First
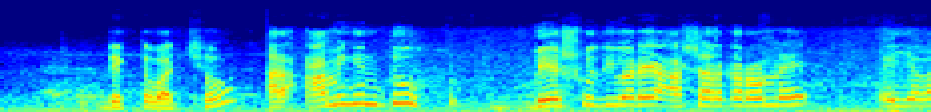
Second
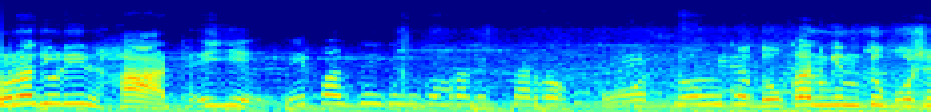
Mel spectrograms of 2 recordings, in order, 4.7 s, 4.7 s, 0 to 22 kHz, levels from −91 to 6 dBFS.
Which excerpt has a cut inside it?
first; 1 cut; at 1.2 s

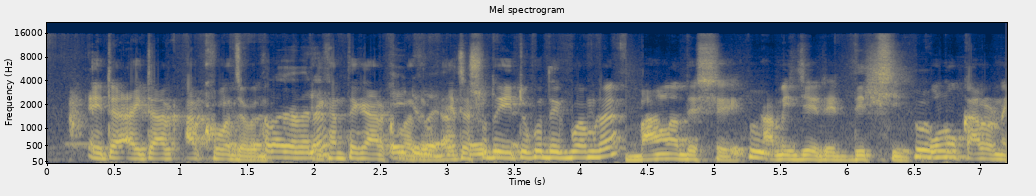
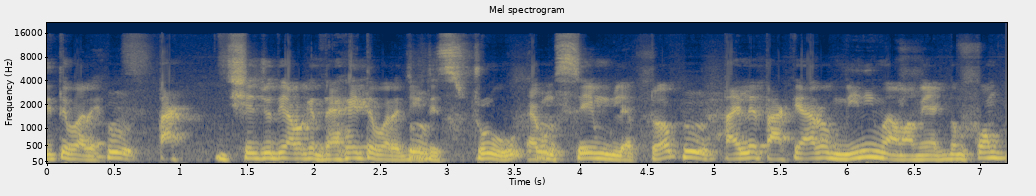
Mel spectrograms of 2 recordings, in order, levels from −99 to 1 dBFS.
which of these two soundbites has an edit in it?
first; 1 cut; at 4.3 s

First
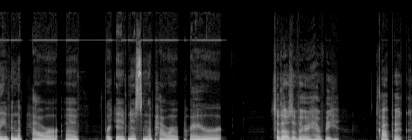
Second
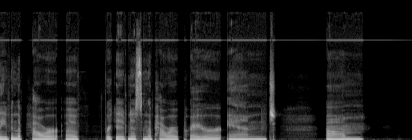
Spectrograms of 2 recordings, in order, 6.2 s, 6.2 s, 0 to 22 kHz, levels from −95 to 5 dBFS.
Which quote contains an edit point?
first; 1 cut; at 3.4 s

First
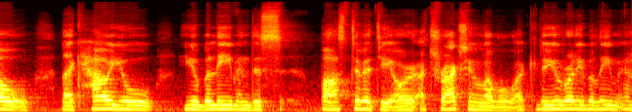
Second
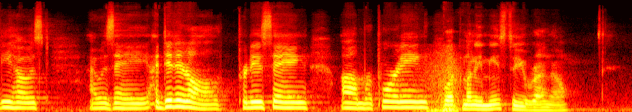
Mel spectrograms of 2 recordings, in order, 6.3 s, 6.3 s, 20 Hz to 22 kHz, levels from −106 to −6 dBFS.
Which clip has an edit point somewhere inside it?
second; 1 cut; at 4.4 s

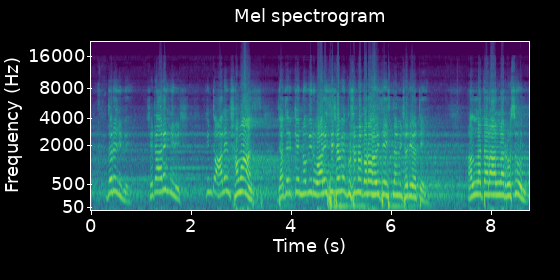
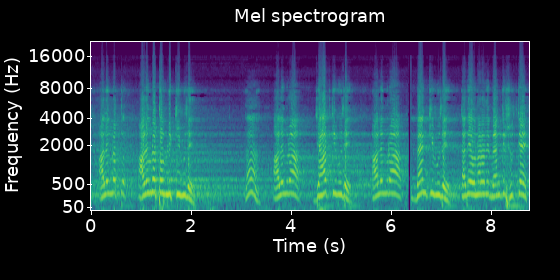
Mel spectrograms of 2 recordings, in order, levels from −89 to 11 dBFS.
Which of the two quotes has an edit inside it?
second; 1 cut; at 6.6 s

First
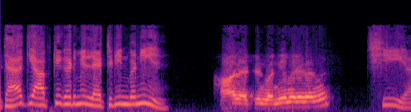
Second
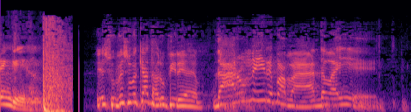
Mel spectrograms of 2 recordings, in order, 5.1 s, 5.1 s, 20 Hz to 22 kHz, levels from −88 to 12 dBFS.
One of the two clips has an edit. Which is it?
second; 1 cut; at 1.0 s

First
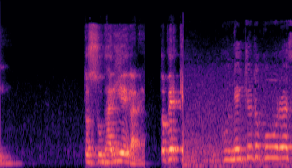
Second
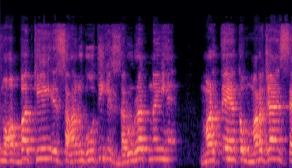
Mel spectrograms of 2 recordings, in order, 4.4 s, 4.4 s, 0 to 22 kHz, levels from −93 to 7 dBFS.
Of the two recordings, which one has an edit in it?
first; 1 cut; at 2.9 s

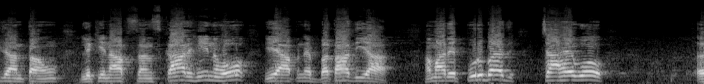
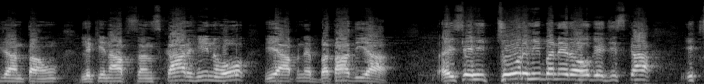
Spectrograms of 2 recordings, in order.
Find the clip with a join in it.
second; 1 cut; at 4.1 s

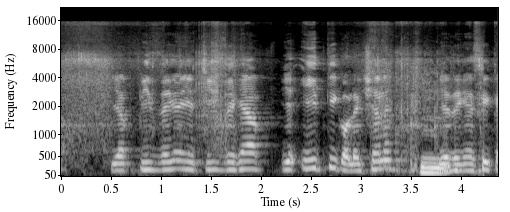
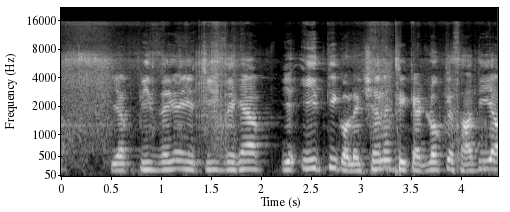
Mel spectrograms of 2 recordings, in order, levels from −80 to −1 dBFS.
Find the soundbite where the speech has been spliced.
second; 1 cut; at 3.3 s

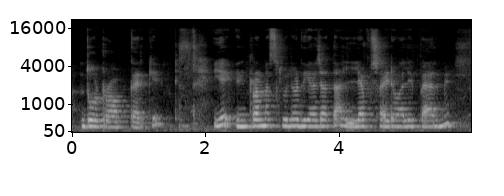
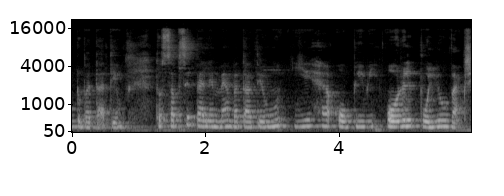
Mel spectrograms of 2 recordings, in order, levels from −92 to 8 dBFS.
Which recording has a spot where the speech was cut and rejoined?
first; 1 cut; at 1.7 s

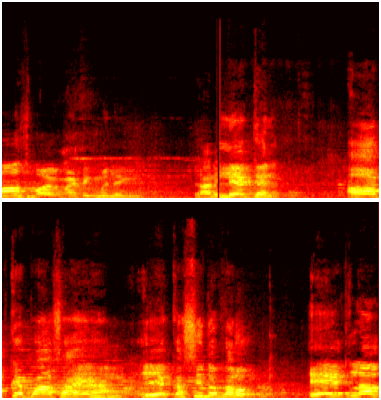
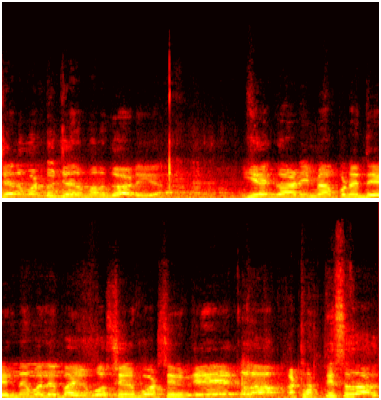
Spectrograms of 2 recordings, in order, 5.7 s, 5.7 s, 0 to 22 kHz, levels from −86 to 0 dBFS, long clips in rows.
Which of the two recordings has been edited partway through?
first; 1 cut; at 1.6 s

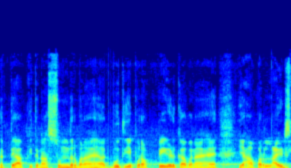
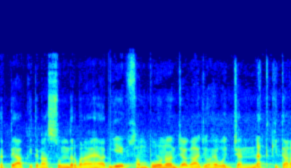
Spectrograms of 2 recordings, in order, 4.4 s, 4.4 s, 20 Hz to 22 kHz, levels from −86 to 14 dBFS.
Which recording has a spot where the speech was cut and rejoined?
second; 1 cut; at 1.6 s

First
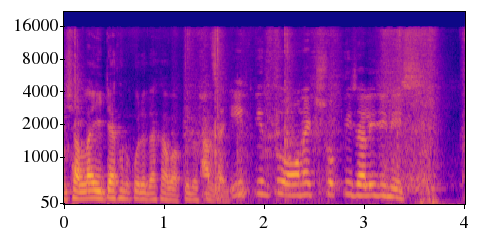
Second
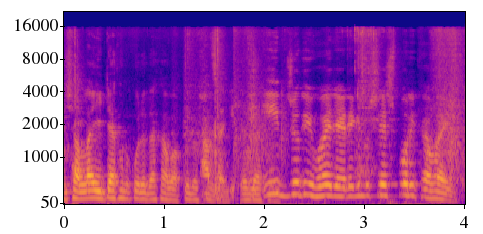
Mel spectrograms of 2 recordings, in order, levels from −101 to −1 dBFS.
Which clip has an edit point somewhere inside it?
second; 1 cut; at 1.7 s

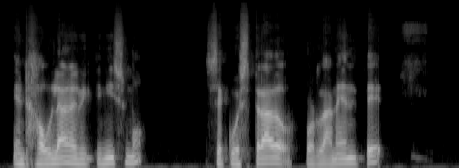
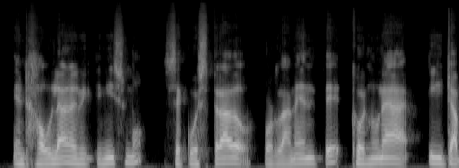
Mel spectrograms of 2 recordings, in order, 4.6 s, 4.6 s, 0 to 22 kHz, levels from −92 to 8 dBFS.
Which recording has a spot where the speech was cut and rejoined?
second; 2 cuts; at 1.5 s, 3.4 s

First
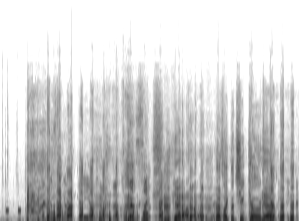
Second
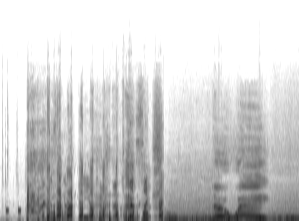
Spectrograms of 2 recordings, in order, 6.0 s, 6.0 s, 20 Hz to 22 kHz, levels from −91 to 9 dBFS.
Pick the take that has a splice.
second; 1 cut; at 3.3 s

